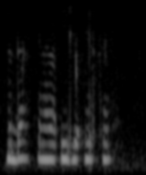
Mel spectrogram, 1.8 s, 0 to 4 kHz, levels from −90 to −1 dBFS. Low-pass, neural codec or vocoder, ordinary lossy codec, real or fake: 3.6 kHz; none; none; real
